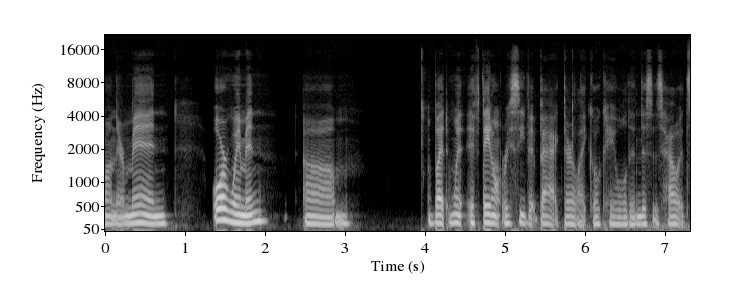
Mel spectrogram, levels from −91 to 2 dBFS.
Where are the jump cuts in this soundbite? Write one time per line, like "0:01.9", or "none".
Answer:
none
